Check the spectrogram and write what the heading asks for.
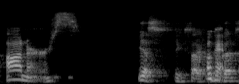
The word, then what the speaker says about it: Anders: is perfect okay great yeah oh so it's honors yes exactly that sounds weird in English so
